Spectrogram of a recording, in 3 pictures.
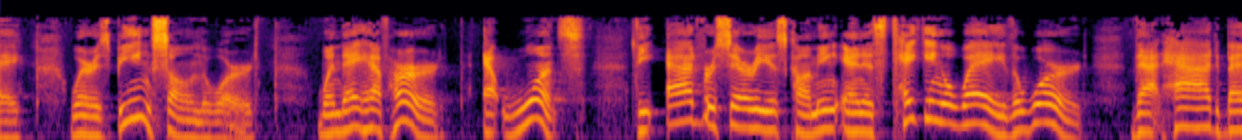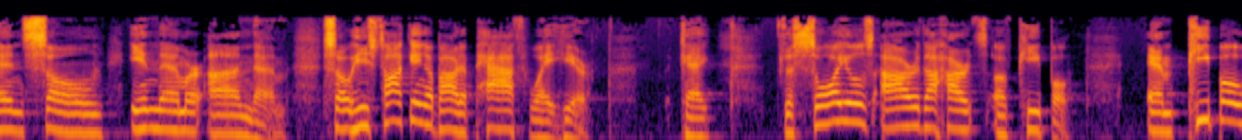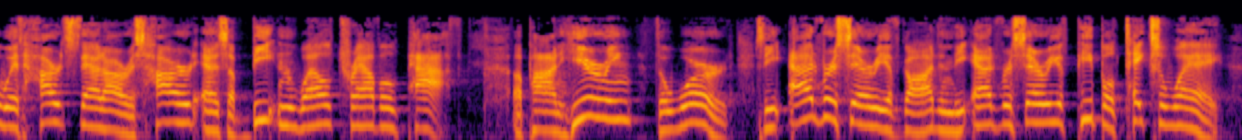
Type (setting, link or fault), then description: setting, large echoing room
